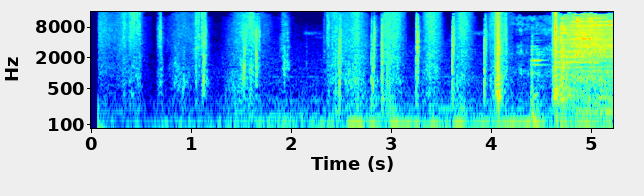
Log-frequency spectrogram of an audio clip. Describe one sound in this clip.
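Footsteps slap quickly on pavement as someone runs.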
